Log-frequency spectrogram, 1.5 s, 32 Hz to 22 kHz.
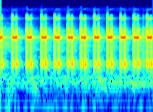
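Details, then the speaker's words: President McKinley II FCC CB radio in automatic SWR check mode, into a 10 W dummy load through an MFJ Versa Tuner preset near 3.0 SWR: rapid, even high beeps warn the antenna is not yet matched. The beeps become a solid tone at 1.0 SWR. "and when the beeps get to a solid tone then we know we have a matched antenna"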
